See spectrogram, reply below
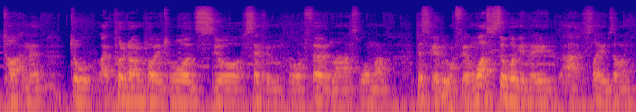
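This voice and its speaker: A man's voice: medium pitch, little pitch movement, a little fast, a little mellow. A man in his thirties giving casual, conversational coaching advice, explaining things step by step. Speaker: co-host, powerlifting coach. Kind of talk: casual instructional chat. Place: small bare-walled room indoors. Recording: roomy echo, distant mic, faint music.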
